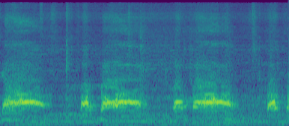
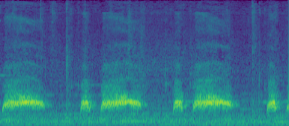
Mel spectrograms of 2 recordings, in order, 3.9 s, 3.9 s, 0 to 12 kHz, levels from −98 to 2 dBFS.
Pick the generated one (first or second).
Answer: first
